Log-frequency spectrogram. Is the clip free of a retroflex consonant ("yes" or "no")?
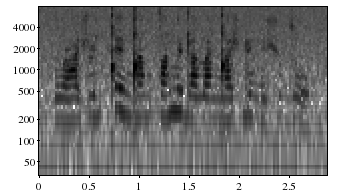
no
